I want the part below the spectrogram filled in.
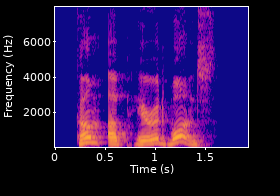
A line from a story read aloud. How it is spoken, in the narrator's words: Stalling, more sternly still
